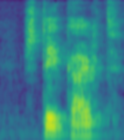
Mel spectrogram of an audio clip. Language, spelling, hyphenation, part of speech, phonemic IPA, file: Dutch, steekkaart, steek‧kaart, noun, /ˈsteː.kaːrt/, Nl-steekkaart.ogg
- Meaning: file card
